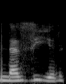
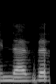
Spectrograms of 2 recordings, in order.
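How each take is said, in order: First: The middle consonant is a buzzing z sound. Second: The middle consonant is a th sound, tongue between teeth. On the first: The speaker calls it wrong. "A common mistake sometimes in some uh, cultures is to say Nazir" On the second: The speaker calls it right. "So we say na the the the"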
